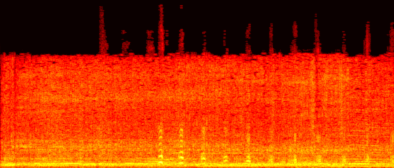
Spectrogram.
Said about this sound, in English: I knew I could get the iPad in a blender, total blender. I think I'll press the iBlend button. iBlend.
